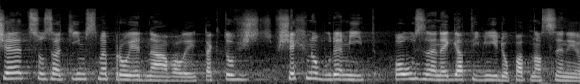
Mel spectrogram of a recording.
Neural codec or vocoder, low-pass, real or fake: none; 14.4 kHz; real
